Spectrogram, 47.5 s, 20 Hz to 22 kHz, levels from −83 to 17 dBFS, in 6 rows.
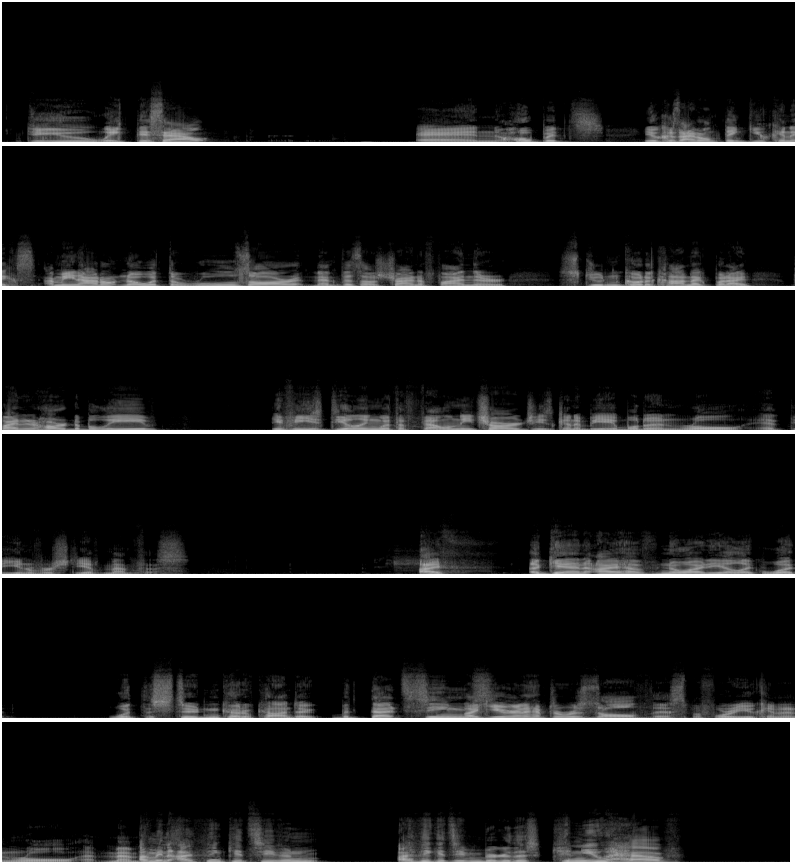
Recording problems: wrong speed and pitch; too slow and too low; 0.6 times normal speed
muffled; slightly; fading above 2 kHz

